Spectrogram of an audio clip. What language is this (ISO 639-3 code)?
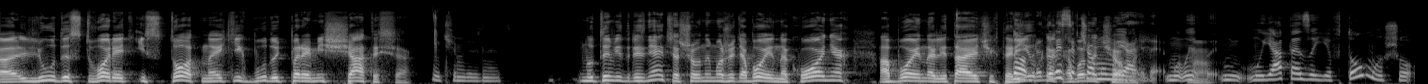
ukr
